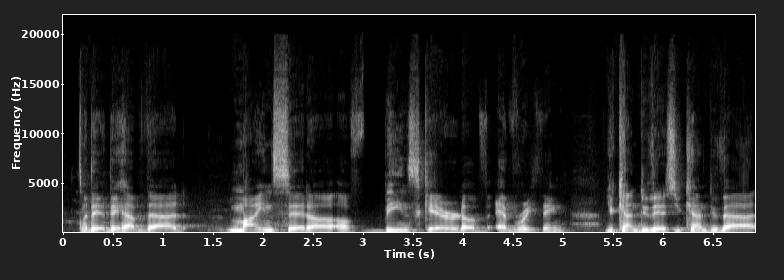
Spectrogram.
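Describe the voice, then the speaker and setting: A man's medium-pitched voice with a Spanish accent and very even loudness. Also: ordinary pitch variation, fairly slow pace. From Los Angeles, Echo Park. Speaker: entrepreneur. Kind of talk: interview.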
